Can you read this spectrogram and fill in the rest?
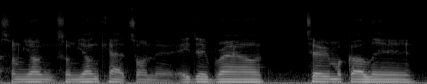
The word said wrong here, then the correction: McLaurin: if that's how you say his name, McLaurin.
